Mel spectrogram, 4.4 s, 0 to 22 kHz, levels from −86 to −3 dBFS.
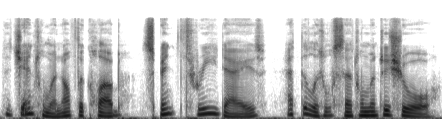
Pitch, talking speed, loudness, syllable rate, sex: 130 Hz, 175 wpm, -16 LUFS, 5.0 syllables/s, male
